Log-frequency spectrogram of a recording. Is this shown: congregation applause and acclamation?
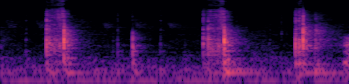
no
